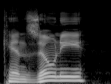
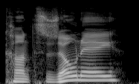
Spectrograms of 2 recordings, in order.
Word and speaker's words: canzone: So it's spelled similarly to calzone, but there's an N, C-A-N, and then zone. So it can be pronounced canzoni, canzone, canzone, canzone, okay.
